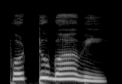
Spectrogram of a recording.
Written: ಪೊಟ್ಟುಬಾವಿ

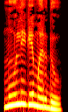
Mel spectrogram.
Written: ಮೂಲಿಗೆಮರ್ದು

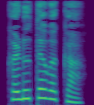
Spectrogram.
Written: ಕಡುತವಕ

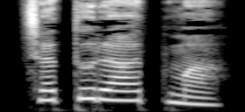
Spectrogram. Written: ಚತುರಾತ್ಮ

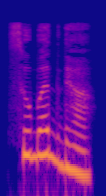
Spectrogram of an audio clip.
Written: ಸುಬುದ್ಧಿ

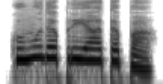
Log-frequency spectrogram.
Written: ಕುಮುದಪ್ರಿಯಾತಪ

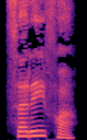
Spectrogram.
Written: ಸರಾಫಿ

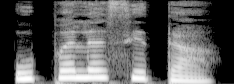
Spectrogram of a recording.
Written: ಉಪಲಸಿತ

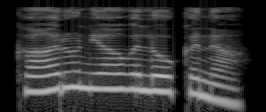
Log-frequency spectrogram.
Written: ಕಾರುಣ್ಯಾವಲೋಕನ

